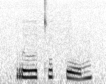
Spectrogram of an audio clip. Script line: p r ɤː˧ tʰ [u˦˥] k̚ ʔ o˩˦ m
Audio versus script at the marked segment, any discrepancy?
yes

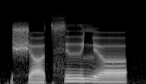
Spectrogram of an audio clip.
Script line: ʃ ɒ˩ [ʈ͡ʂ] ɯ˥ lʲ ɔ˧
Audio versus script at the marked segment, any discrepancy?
yes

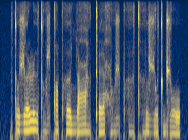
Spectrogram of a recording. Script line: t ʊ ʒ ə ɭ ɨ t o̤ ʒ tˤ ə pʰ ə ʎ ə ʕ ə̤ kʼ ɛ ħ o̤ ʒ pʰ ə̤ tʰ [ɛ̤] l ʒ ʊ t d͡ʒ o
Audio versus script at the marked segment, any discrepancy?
yes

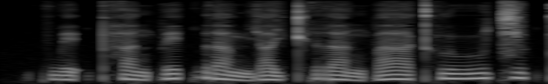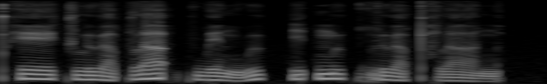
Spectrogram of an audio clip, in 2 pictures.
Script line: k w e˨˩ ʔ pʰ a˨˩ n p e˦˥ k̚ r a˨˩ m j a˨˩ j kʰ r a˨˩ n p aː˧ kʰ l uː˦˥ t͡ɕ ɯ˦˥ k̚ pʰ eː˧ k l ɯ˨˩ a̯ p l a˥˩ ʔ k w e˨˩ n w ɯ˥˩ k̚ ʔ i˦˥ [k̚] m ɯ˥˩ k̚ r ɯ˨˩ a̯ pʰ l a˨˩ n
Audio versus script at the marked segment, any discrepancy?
yes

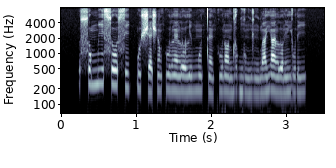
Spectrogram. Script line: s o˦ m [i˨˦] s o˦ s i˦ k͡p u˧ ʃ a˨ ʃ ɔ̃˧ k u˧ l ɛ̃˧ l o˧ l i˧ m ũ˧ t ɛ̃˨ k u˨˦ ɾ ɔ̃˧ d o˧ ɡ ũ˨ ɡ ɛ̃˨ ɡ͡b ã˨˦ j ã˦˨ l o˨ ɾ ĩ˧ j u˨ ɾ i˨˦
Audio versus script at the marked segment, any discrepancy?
yes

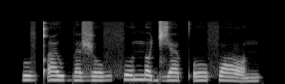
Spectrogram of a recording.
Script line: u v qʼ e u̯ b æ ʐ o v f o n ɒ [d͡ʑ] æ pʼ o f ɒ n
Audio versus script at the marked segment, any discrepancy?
no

